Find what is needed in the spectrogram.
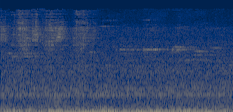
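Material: Nothing is struck.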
